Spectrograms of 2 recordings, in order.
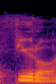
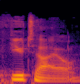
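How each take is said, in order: First: The word sounds like 'feudal'. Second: The second syllable sounds like 'tile'. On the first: The speaker calls it wrong. "They say futile and it annoys the fuck out of me" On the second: The speaker calls it right. "they don't say futile"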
